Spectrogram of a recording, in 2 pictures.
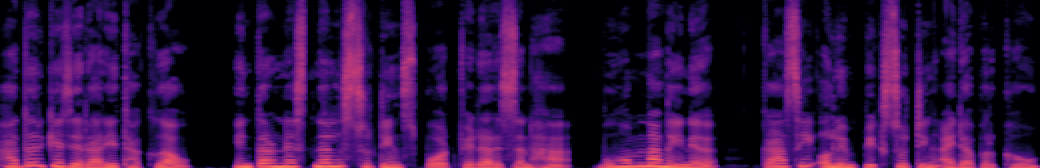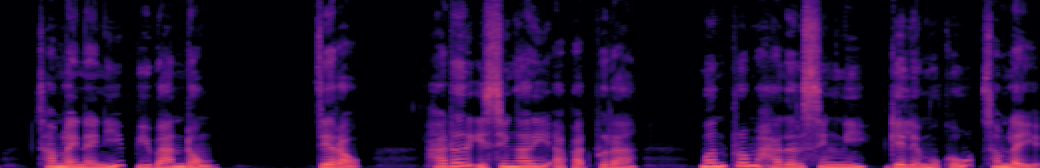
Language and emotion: Bodo, neutral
